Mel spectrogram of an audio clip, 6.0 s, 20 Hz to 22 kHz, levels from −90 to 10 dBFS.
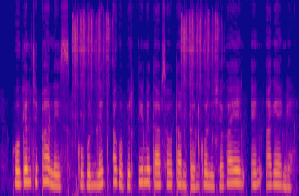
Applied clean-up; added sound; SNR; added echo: none; Rattle (instrument); 17 dB; none.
